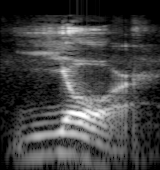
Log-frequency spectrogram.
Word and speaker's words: you're: Es porque no se pronuncia your. Sé que es you are cuando está separado, pero cuando está contraído no suena you, suena yo, your.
